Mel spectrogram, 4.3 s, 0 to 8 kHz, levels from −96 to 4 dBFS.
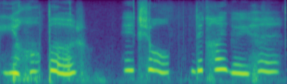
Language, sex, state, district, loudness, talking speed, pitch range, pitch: Hindi, female, Himachal Pradesh, Shimla, -16 LUFS, 95 wpm, 290-365 Hz, 325 Hz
